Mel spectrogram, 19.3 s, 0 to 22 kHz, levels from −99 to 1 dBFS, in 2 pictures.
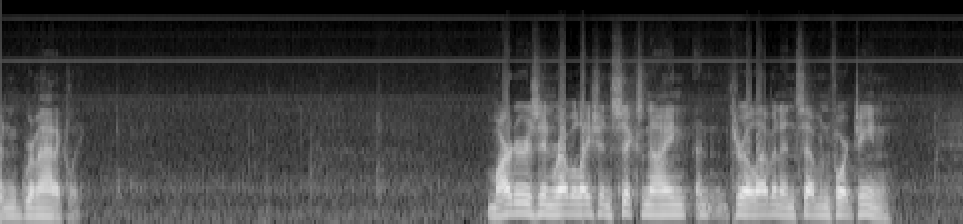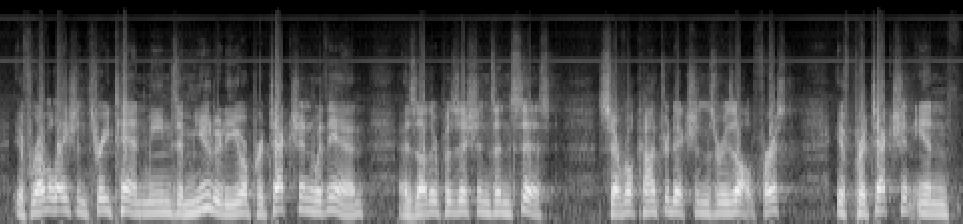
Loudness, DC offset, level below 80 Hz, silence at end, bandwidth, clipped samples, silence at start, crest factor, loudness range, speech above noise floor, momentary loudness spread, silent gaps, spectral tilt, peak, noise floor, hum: -20 LUFS; under 0.1%; -58 dBFS; 0.15 s; 9.2 kHz; under 0.1%; 0 s; 18 dB; 4 LU; 38 dB; 9 LU; none; -7 dB/octave; -4 dBFS; -57 dBFS; none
